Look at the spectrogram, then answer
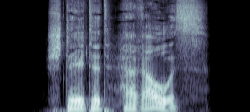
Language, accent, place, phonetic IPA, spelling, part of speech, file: German, Germany, Berlin, [ˌʃtɛltət hɛˈʁaʊ̯s], stelltet heraus, verb, De-stelltet heraus.ogg
- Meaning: inflection of herausstellen: 1. second-person plural preterite 2. second-person plural subjunctive II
